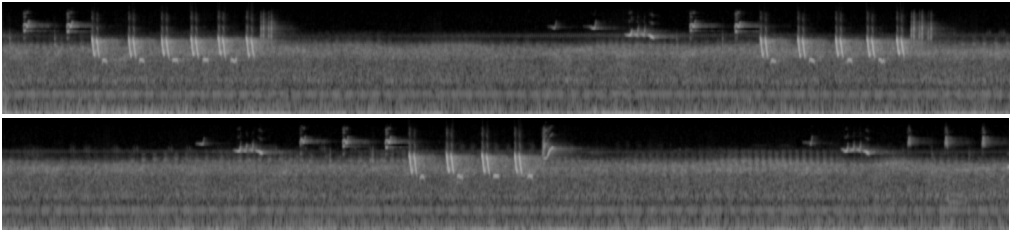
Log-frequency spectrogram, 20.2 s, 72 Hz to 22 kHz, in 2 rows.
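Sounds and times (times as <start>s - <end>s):
common nightingale Luscinia megarhynchos singing: 0.0s - 2.8s, 5.5s - 9.4s, 12.0s - 15.8s, 18.0s - 20.1s
continuous low hum: 0.0s - 20.1s.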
